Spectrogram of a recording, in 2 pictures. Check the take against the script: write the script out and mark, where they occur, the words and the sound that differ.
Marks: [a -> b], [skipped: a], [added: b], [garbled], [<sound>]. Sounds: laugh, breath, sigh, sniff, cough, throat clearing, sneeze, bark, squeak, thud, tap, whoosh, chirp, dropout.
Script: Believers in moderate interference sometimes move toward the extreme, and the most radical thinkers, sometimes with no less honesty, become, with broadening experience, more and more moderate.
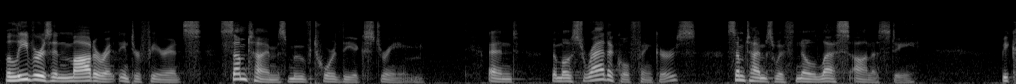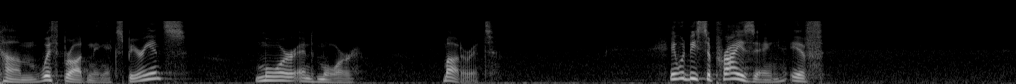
Believers in moderate interference sometimes move toward the extreme, and the most radical thinkers, sometimes with no less honesty, become, with broadening experience, more and more moderate. [added: It would be surprising if]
